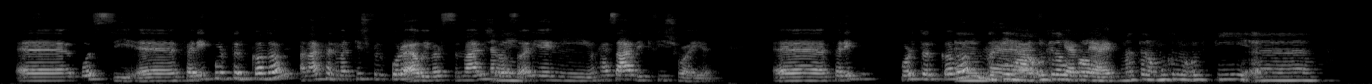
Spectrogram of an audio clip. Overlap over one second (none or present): present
